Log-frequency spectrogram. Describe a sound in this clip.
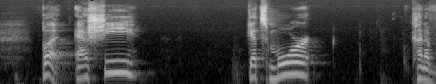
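An older man speaks with animation into a microphone.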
